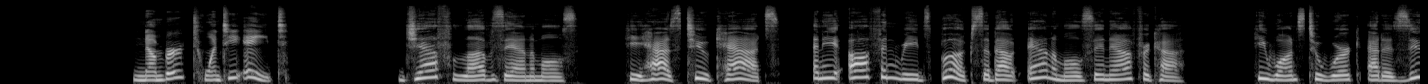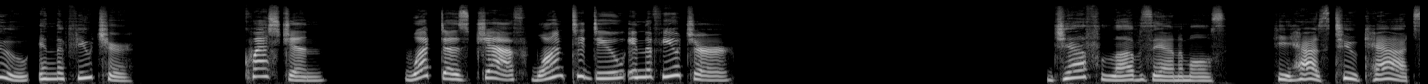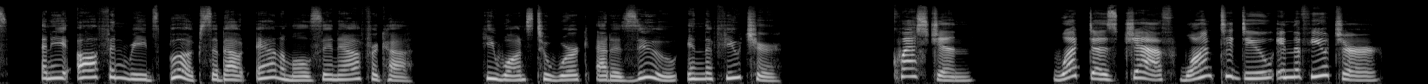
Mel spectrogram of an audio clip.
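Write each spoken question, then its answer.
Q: What does Jeff want to do in the future?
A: Work at a zoo.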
